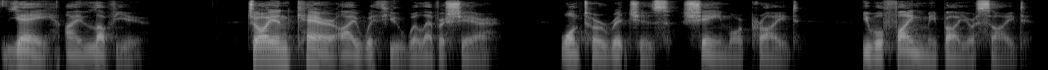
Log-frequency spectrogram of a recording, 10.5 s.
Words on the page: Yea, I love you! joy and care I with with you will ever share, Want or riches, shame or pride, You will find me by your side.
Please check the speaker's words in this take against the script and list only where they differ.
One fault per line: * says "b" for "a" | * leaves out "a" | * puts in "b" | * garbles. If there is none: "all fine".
* leaves out "with"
